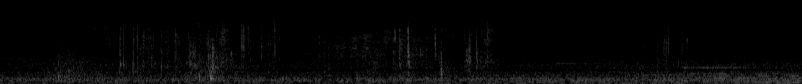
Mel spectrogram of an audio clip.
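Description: A woman speaks calmly and reads aloud close by.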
